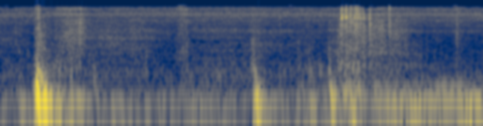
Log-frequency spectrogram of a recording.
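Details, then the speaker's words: HVAC system after new float switch installed in series with the existing one: a couple of clicks, then refrigerant flows and the blower motor comes up to a low steady hum after its delay; normal restart. "and there's the blower motor so new float switch tied in with the ss one"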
